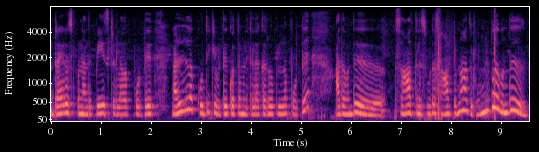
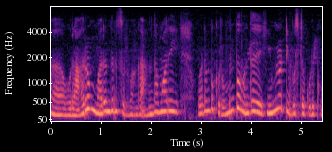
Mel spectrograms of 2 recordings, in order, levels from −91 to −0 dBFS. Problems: none marked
